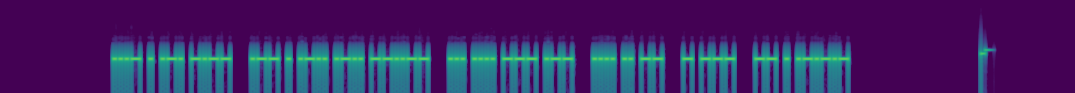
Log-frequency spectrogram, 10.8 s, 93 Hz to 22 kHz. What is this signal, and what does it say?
Morse code, heard as a keyed tone, about 40 wpm, 700 Hz. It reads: VERY WELL, SHOW HIM TO ME.
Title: Sentences from Top 200 Words 40wpm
